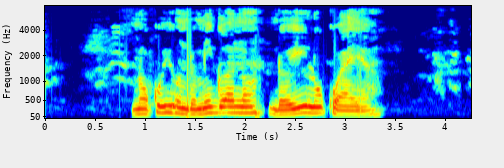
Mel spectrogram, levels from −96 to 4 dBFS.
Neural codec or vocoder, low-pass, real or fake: vocoder, 24 kHz, 100 mel bands, Vocos; 7.2 kHz; fake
